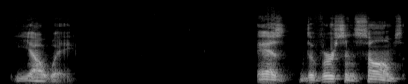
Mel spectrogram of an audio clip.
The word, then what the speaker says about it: Yahweh: the Christian Church testify that the name was pronounced Yahweh. As the verse in Psalms stated, his name shall endure forever. Isaiah chapter 12 verse 4 states, "And in that day shall ye say, Praise Yahweh, call upon his name, declare his doings among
